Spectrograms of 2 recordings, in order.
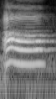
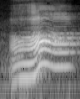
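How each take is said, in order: First: The syllable is said on a high pitch. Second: The syllable starts low and rises higher. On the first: "높은 소리 아 이렇게 하고" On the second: "상성에서 낮았다가 높아지면서 아 이렇게 되는 소리"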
